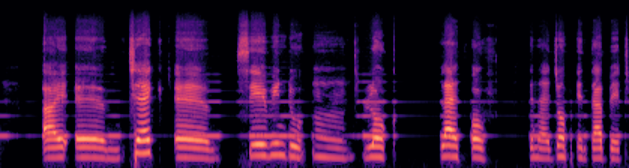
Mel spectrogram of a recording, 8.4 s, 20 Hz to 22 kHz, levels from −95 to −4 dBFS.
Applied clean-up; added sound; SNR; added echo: neural mask model RNNoise.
